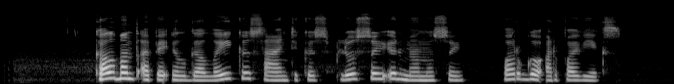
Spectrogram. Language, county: Lithuanian, Šiauliai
